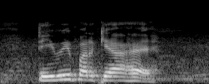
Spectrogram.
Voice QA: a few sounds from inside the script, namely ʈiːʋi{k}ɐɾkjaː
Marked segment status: incorrect: p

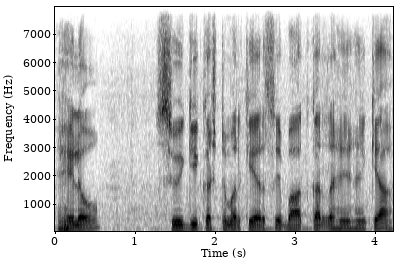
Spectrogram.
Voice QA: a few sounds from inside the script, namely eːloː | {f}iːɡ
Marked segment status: incorrect: s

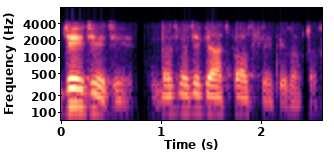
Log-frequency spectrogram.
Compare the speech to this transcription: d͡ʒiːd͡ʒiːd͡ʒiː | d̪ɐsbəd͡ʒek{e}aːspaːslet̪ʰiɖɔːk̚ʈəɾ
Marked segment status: correct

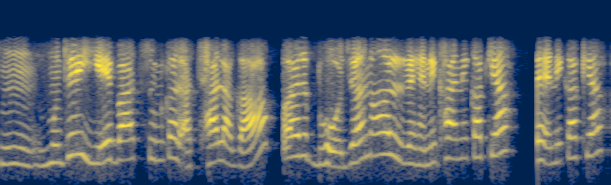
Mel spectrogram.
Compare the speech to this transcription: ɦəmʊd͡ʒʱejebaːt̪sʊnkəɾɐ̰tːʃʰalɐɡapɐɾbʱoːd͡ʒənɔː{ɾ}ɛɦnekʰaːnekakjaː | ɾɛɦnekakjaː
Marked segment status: incorrect: ɾː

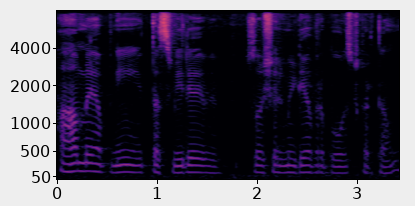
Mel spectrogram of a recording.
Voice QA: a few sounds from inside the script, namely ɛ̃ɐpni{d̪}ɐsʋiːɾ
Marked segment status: incorrect: t̪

